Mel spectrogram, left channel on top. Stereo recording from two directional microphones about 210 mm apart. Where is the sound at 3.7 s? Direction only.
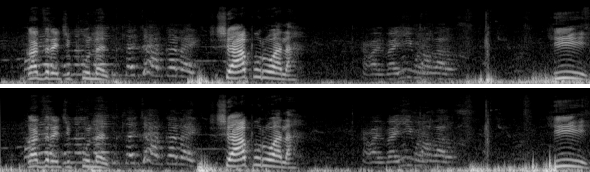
35° right (ahead or behind).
